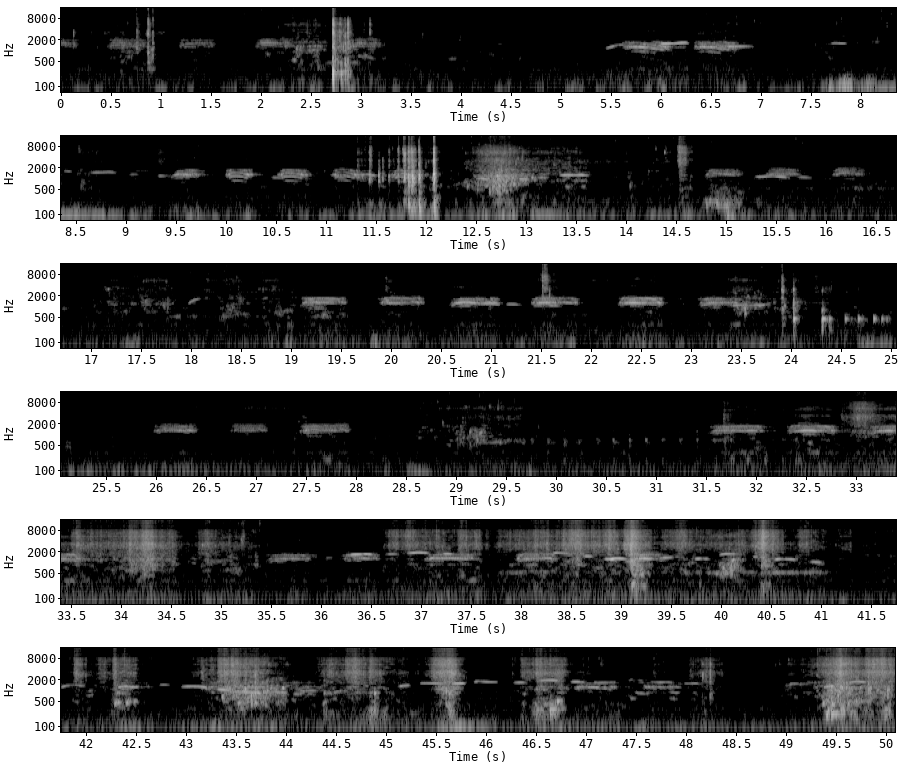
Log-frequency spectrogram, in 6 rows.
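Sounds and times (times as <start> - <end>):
bird calling in short calls: 5.4 - 11.9, 19.1 - 25.0, 31.5 - 50.0.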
